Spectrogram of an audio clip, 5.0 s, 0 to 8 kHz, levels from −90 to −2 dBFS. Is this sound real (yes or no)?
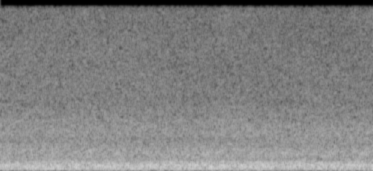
yes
